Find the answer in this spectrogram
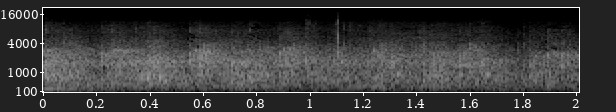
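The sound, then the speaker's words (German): Steady applause from a church audience for its small-group leaders, a dense wash of many hands clapping at an even, sustained level with no voices standing out. “Und ich möchte euch mal bitten, einen fetten Applaus an jeden Kleingruppenleiter zu geben, der hier sich investiert hat, der hier mitgemacht hat.”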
